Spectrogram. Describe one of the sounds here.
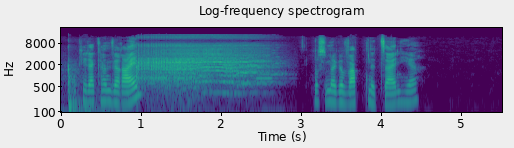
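A woman talks calmly and closely into a microphone.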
